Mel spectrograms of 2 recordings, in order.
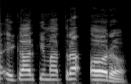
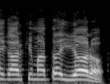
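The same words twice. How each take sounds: First: 'अ र' sounded slowly with a bare schwa, "a-ra"; 'अ र' ending. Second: 'य र' sounded with a y-glide, "ya-ra"; 'य र' ending. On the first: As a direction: spell out अ र, no y-glide. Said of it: "तो उसमें क्या था?". (अ वाला उच्चारण, 'अ र') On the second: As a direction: spell out the sound य र with a clear y. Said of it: "इसमें क्या उच्चारण है?". (य वाला उच्चारण, 'य र') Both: Shown as a demonstration.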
